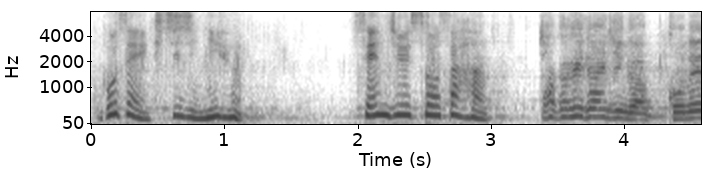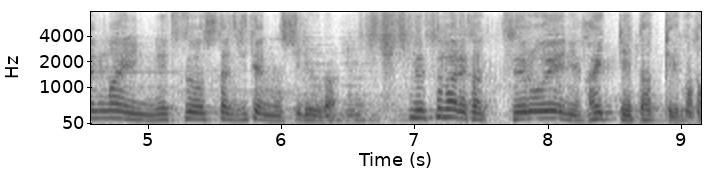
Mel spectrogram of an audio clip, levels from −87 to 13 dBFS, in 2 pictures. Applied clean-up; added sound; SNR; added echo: neural separator model SepFormer DNS4.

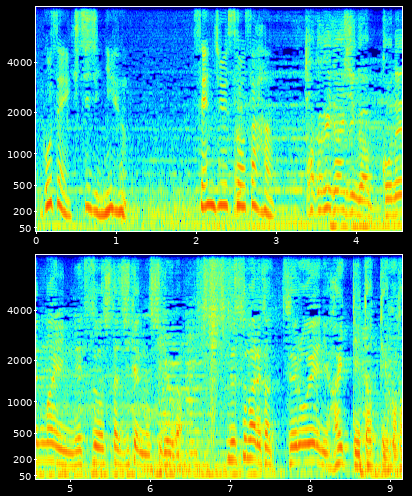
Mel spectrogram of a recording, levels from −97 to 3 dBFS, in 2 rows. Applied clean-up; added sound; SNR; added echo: none; none; none; none.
